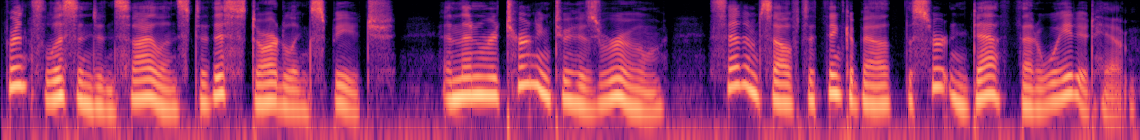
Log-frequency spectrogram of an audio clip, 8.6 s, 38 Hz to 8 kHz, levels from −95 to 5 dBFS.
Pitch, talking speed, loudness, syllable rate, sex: 180 Hz, 180 wpm, -16 LUFS, 5.1 syllables/s, female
